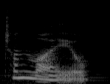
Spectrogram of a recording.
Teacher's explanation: When hiet falls between any combination of vowels, 를 or the nasal consonants, 미음, 니은, and 이응, hiet becomes silent. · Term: hiet weakening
